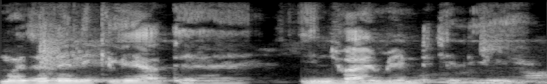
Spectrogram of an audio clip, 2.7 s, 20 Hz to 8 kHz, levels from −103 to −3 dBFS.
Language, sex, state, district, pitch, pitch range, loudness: Hindi, male, Chhattisgarh, Bilaspur, 130 Hz, 125-130 Hz, -18 LUFS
